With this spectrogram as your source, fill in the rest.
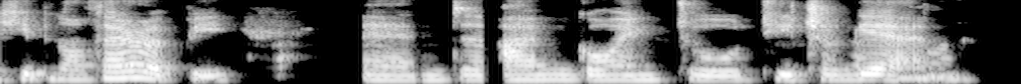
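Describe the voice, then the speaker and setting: At a moderate pace, a woman with a fairly low pitch and a Romanian accent speaks in a dry, close sound with no echo. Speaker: hypnotherapist. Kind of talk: interview.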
